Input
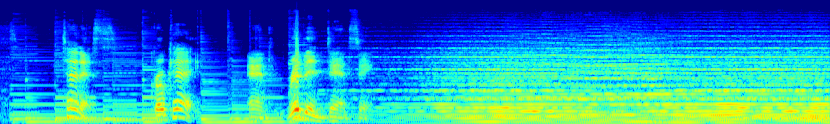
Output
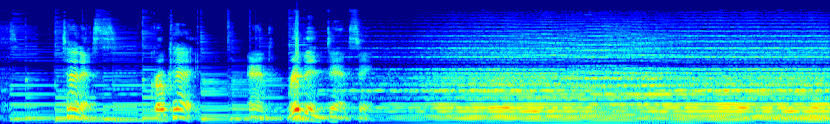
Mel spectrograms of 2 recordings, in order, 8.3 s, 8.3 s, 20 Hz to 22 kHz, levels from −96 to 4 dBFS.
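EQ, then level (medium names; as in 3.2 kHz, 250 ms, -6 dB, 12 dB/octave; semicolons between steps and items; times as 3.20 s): bass shelf 60 Hz -7.5 dB; bass shelf 190 Hz -11 dB; static phaser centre 530 Hz, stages 8; +4.5 dB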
